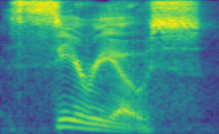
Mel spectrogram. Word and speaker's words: Serios: the name of Ted serios it's Sirius without the u very bizarre names both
